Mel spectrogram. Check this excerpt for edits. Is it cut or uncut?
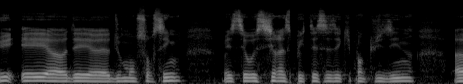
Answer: uncut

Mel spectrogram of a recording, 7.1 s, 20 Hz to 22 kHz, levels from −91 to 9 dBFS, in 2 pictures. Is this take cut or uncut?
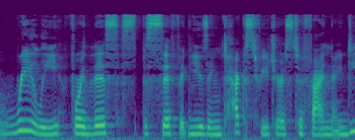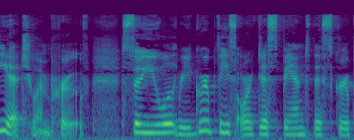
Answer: cut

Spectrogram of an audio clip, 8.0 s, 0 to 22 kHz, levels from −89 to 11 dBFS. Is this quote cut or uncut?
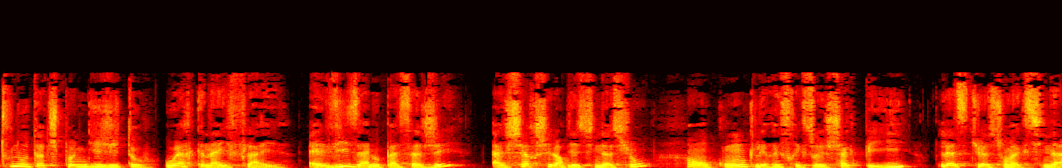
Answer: cut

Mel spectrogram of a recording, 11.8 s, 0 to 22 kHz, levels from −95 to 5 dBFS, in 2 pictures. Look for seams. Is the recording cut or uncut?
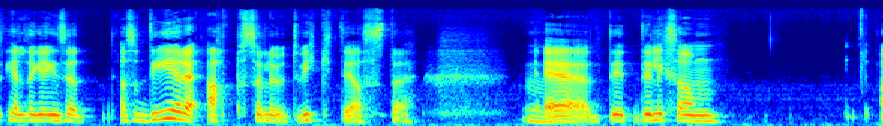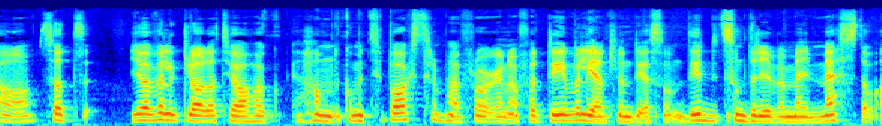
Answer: uncut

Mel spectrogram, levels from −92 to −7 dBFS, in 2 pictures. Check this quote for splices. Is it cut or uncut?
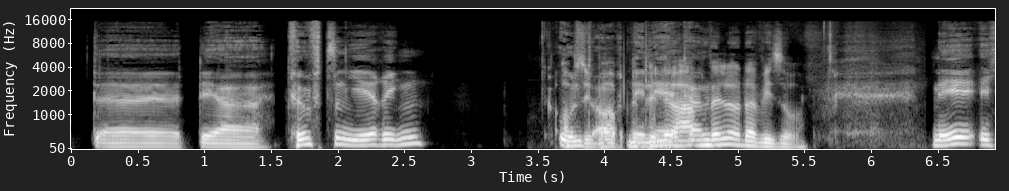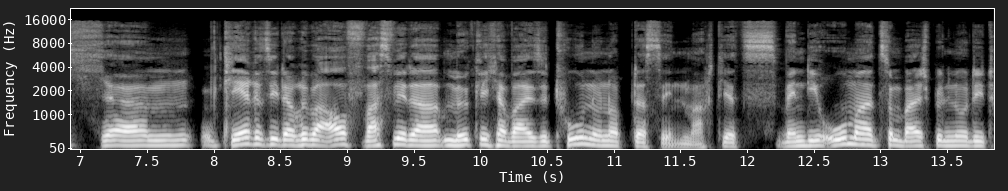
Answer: cut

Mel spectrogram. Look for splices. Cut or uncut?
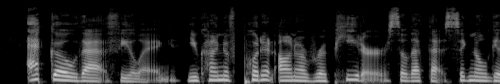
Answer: uncut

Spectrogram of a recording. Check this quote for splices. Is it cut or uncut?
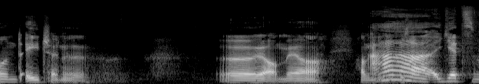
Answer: uncut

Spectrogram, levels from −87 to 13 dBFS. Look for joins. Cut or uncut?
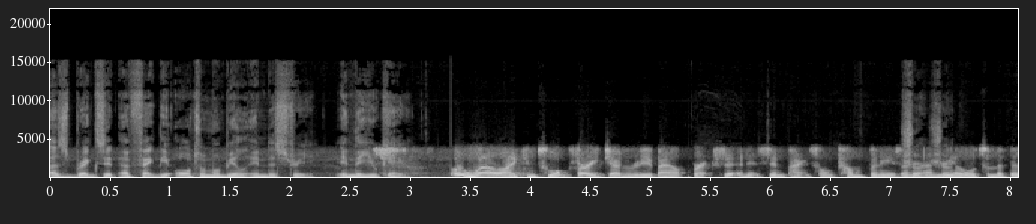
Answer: uncut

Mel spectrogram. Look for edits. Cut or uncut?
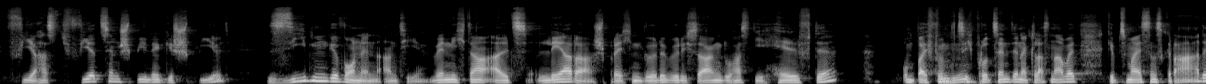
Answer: uncut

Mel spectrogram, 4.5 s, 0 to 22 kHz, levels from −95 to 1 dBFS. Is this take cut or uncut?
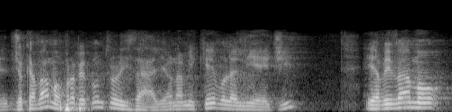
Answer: uncut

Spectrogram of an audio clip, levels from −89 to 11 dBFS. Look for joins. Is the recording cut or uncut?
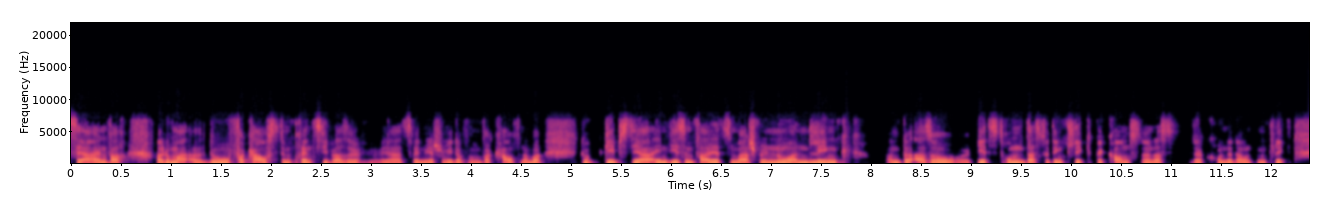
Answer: uncut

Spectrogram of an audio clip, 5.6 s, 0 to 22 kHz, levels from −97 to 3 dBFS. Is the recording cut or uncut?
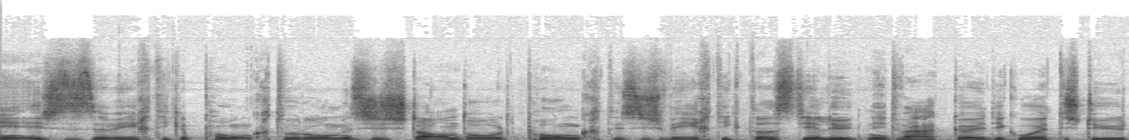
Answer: uncut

